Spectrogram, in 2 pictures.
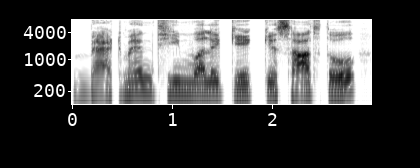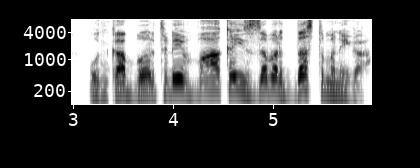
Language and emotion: Hindi, surprised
